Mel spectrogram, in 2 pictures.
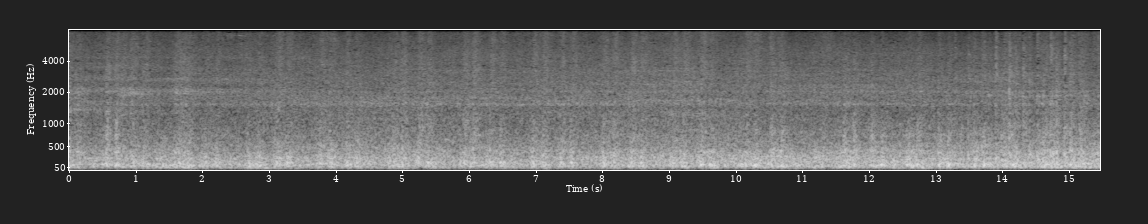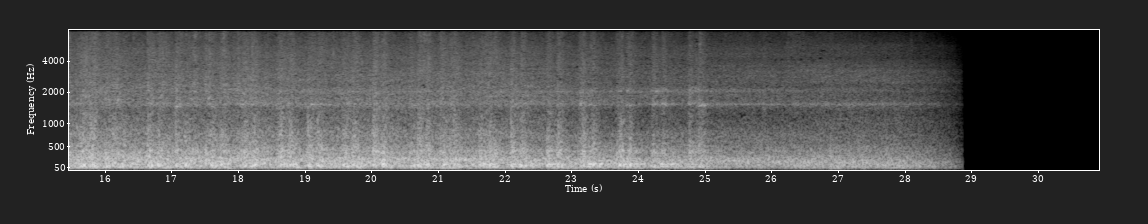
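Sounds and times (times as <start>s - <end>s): freight train rumbling past: 0.0s - 28.9s.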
